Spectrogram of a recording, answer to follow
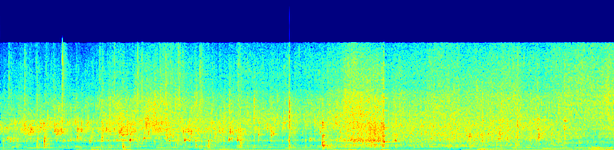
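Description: Ginger and small chilies sizzling in hot chicken fat in a wok, with a metal spatula scraping and clicking against the pan. About halfway through, raw chicken pieces are tipped in and stir-fried, and the sizzling carries on.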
